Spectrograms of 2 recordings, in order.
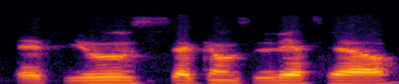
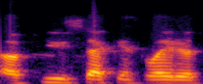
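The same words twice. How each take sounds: First: Slow French narrator accent. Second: Said in the usual way. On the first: Shown as a demonstration. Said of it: "'Cause I can sure gonna do it". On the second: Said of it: "I know you can't do a French accent".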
